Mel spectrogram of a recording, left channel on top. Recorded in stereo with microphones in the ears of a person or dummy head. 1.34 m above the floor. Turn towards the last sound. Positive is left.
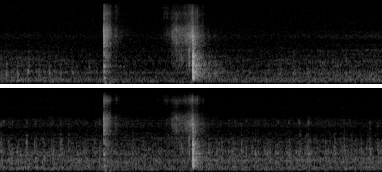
turn(degrees=10)  # may be behind; listen again after turning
